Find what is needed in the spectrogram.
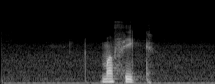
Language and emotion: Russian, neutral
